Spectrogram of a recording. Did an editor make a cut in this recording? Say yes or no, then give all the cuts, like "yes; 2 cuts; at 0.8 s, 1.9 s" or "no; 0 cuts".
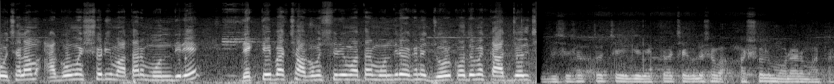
yes; 1 cut; at 5.3 s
